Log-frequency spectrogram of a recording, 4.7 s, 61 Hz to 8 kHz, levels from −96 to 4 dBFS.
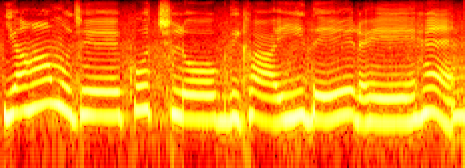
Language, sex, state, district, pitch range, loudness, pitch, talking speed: Hindi, female, Madhya Pradesh, Katni, 250-295 Hz, -9 LUFS, 275 Hz, 105 wpm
